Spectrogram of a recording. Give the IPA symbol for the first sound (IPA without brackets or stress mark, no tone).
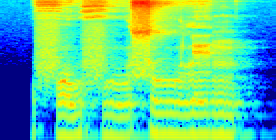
f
